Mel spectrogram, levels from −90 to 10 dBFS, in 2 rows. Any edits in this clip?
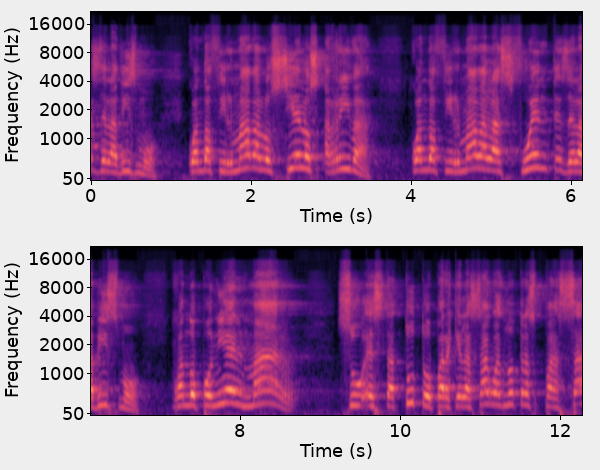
no; 0 cuts

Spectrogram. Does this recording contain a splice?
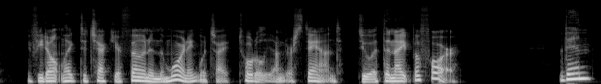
yes; 1 cut; at 3.5 s

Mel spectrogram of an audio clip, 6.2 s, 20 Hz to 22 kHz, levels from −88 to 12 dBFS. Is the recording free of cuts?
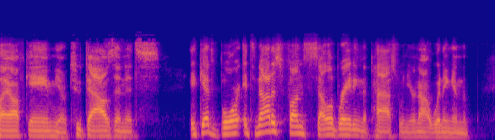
yes; 0 cuts

